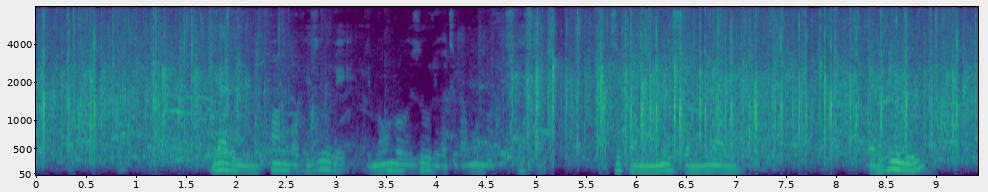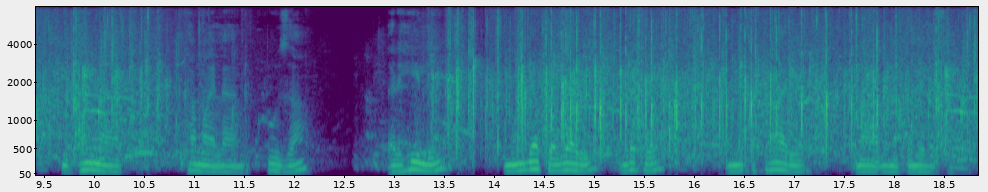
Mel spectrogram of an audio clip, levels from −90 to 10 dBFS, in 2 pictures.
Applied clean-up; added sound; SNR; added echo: none; Applause; -5 dB; none.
